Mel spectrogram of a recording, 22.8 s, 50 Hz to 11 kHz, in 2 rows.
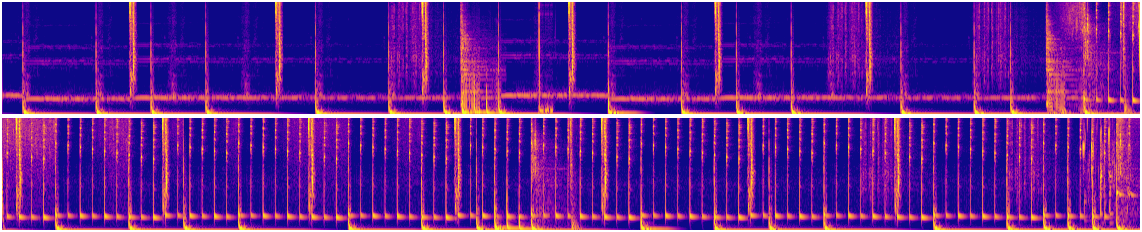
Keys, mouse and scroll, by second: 2.6 right click, 3.4 click, 3.7 alt+click, 4.5 alt+middle click, 5.1 right click, 6.2 click, 12.9 click, 15.9 right click, 18.0 click, 18.6 shift+click.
